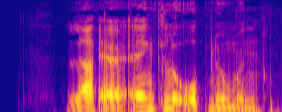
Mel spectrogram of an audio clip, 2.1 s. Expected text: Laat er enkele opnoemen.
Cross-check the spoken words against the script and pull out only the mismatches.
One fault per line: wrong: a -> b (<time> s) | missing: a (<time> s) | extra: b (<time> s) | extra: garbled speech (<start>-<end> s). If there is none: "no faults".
no faults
